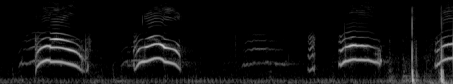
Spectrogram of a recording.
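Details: Kitten looking for its mother: loud, arched meows about once a second, with one softer cry in between, then a couple of sharp knocks and a final rising mew.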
